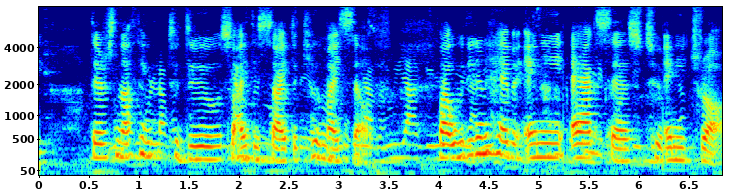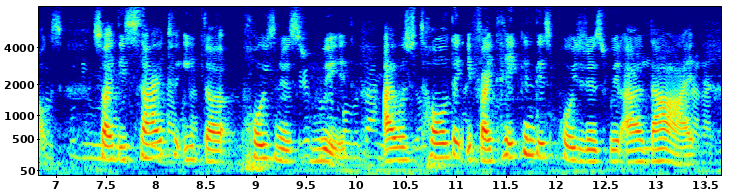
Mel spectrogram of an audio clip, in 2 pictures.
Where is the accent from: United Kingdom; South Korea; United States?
South Korea; I'm from Korea.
